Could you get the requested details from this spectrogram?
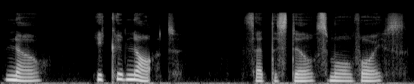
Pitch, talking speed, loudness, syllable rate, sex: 180 Hz, 130 wpm, -18 LUFS, 3.3 syllables/s, female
